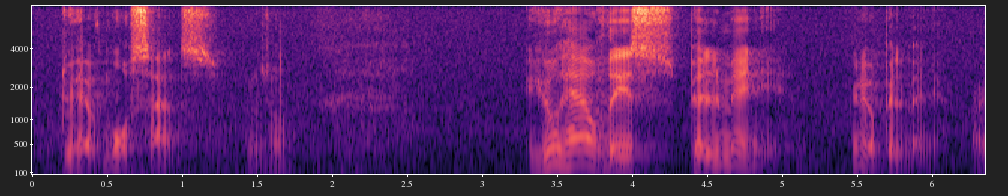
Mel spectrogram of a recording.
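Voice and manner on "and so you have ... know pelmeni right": very slow, drawn-out, deliberate delivery. Retelling a joke, as a Georgian explaining a dish to Russians, speaking very slowly. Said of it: "always speaking very slowly".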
